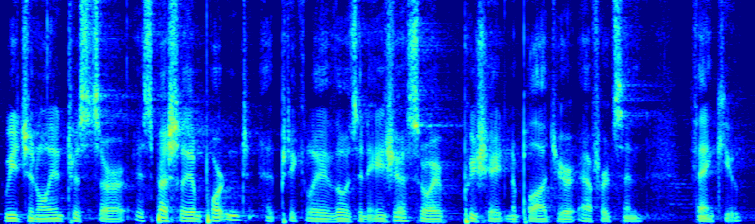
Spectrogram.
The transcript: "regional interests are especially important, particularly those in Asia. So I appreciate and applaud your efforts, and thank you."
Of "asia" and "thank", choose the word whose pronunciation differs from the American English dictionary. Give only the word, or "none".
none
